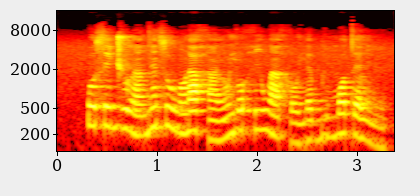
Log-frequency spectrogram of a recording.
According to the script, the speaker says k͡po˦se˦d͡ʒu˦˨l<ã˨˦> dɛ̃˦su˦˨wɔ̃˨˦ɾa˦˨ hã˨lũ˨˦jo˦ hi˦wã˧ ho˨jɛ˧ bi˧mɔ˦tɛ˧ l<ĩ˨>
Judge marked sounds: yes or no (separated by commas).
yes, yes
